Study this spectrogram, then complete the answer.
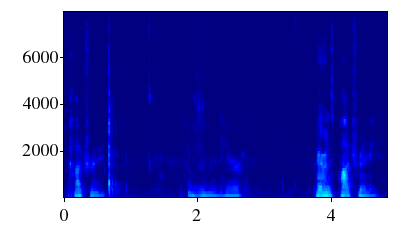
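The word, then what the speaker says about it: parens patriae: i'll zoom in here parentspotray it's how you uh pronounce that and i'll kinda zoom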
